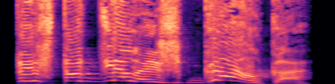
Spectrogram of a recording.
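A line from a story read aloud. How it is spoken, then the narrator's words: Shouting. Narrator (Russian): закричала она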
